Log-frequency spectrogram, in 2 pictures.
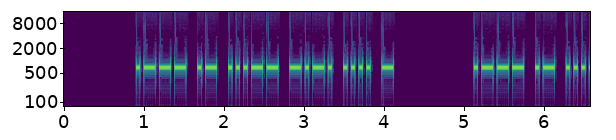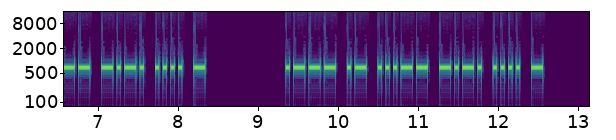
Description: Morse code, heard as a keyed tone, about 25 wpm, 700 Hz. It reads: JA3CHT JA3CHT JA3CHT
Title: DXCC-100 Call Signs - 6 Characters - Repeated 3x - 25wpm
